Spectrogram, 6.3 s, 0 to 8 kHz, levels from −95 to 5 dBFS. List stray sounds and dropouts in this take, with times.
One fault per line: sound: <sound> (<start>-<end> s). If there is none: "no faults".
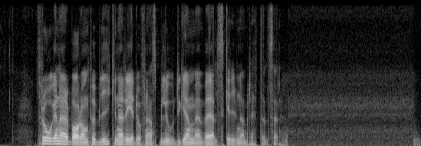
no faults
